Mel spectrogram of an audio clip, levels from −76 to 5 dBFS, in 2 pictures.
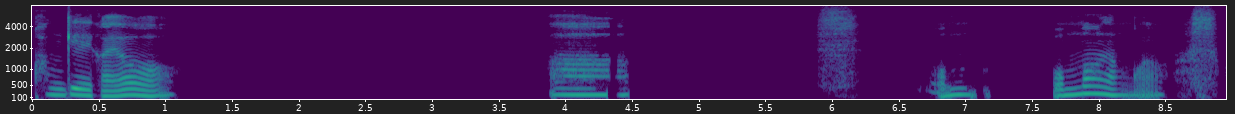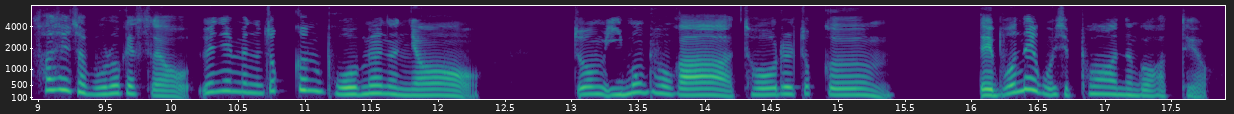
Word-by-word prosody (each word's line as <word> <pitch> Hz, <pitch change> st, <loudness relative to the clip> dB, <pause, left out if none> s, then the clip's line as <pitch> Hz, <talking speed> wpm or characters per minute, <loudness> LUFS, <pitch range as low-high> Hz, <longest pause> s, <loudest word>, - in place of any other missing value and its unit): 관계가요? 185 Hz, -2 st, -4 dB, 2.8 s
아. 195 Hz, -1 st, -6 dB
아. 190 Hz, -, -13 dB, 2.3 s
원 200 Hz, -, -8 dB, 0.6 s
원만한 195 Hz, 0 st, -4 dB
거요. -, -, -12 dB, 0.4 s
사실 350 Hz, 0 st, +3 dB
잘 275 Hz, -4 st, +1 dB
모르겠어요. 215 Hz, -7 st, 0 dB
왜냐하면은 285 Hz, -2 st, -1 dB
쪼끔 320 Hz, +1 st, 0 dB
보면은요. 210 Hz, -, +2 dB, 0.7 s
좀 220 Hz, 0 st, +1 dB
이모부가 200 Hz, -, +3 dB
저를 205 Hz, +2 st, +1 dB
쪼끔 195 Hz, -, -1 dB, 0.6 s
내보내고 225 Hz, -, +4 dB
싶어 220 Hz, +3 st, -2 dB
하는 200 Hz, -3 st, 0 dB
것 170 Hz, -2 st, -1 dB
같아요. 160 Hz, -, -8 dB
200 Hz, 175 characters per minute, -27 LUFS, 185-235 Hz, 2.8 s, 내보내고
